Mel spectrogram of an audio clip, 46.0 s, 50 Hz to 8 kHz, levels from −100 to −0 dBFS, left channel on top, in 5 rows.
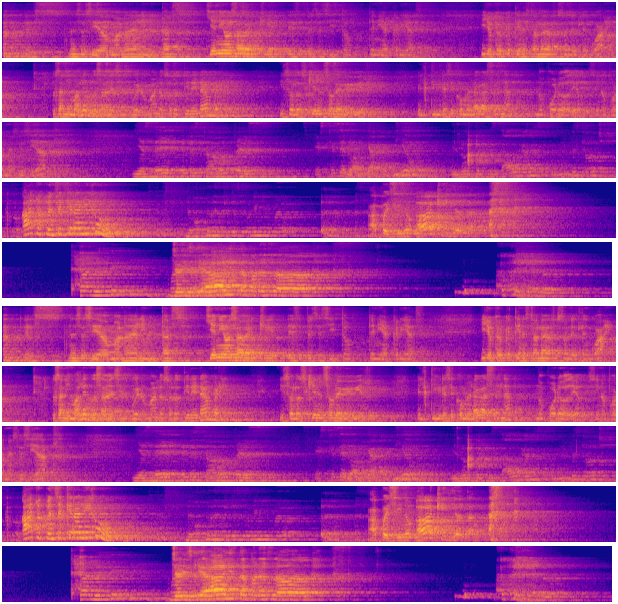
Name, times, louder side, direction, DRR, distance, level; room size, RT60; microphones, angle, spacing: voice 1, 0.0-9.3 9.7-12.6 13.0-14.8 15.1-16.9 17.2-19.3 19.7-20.1 27.9-29.3 33.1-35.4 37.9-38.1 39.3-42.1 44.5-44.8, right 2 dB, 55° right, 1 dB, 2.5 m, -29 dB
voice 2, 20.4-22.3 23.1-24.7 25.1-27.9 29.8-32.0 32.4-33.2 34.7-34.8 38.0-39.8 43.6-43.8 44.5-45.1, equal, 15° left, -6 dB, 2.6 m, -39 dB
25.5 x 21.0 x 5.2 m, 2.2 s
head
